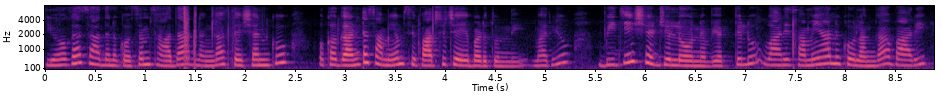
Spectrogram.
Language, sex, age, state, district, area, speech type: Telugu, female, 30-45, Andhra Pradesh, Anakapalli, rural, spontaneous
